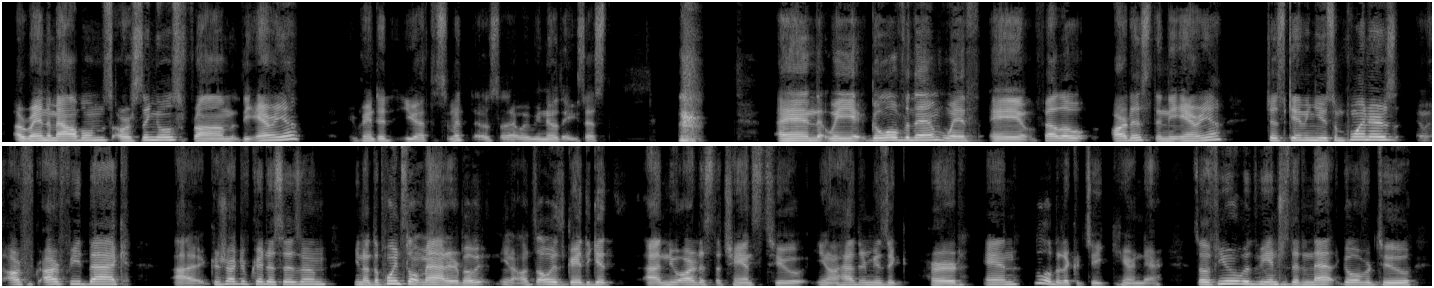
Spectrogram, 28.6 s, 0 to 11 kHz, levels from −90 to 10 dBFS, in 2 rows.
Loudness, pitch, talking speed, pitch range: -22 LUFS, 165 Hz, 190 wpm, 150-185 Hz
